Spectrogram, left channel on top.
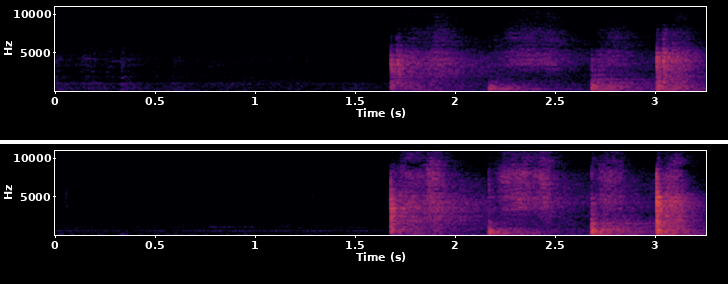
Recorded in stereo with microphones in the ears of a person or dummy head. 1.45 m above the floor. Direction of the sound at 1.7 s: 55° right (ahead or behind).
